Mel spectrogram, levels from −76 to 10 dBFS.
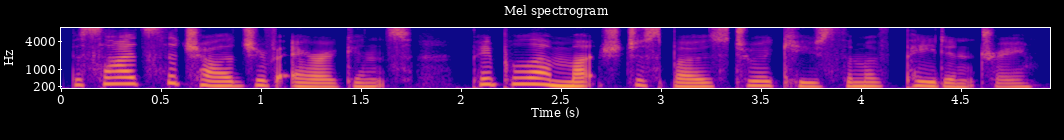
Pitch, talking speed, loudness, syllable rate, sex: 210 Hz, 170 wpm, -18 LUFS, 6.3 syllables/s, female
